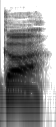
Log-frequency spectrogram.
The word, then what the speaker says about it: Guo: Gore, if you were in Boston, you said Goa, that would be how you would say it.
